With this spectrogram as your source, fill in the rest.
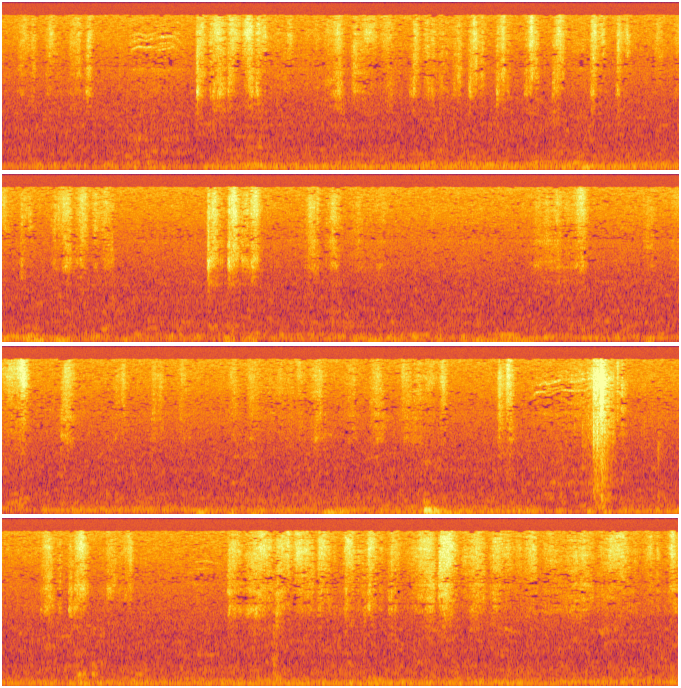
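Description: A paintbrush softly scratches and dabs on paper.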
